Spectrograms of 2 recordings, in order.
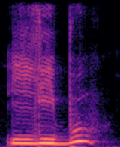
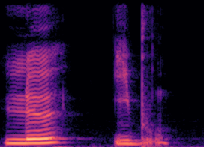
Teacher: you will keep articles such as le and la intact before an aspirated H.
